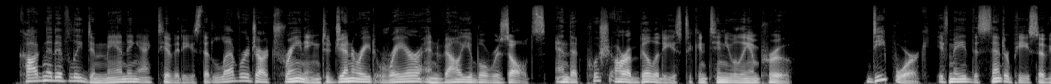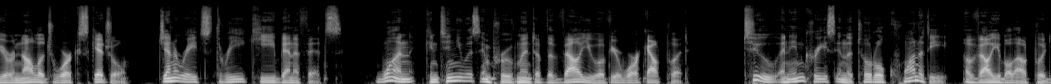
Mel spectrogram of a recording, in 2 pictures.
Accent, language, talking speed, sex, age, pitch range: American, English, 160 wpm, male, 30-49, 90-125 Hz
